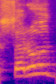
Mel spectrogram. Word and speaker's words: सरोद: जी, जी, और सरोद जो है ये पर्शियन वर्ड है, जी, इसका मतलब है म्यूजिक, और जी, इसका प्रोनाउंसिएशन है सरूद।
